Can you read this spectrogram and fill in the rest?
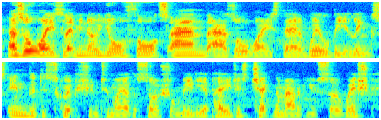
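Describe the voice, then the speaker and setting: Slightly hoarse man rambling about favourites. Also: medium pitch, steady tone, normal speed, few pauses, a little mellow, rough recording. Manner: rambling, chatty, opinionated. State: hoarse, sore throat. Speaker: video host. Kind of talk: casual solo commentary.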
